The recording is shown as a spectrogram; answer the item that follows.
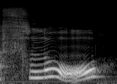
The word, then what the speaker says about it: flaw: A flaw, which has the same vowel sound as the previous word, pore, flaw.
